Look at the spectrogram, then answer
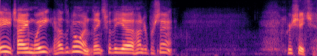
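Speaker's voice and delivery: winded, catching breath. Thanking a viewer while outdoors in the desert: out of breath. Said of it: "Gotta catch my breath".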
